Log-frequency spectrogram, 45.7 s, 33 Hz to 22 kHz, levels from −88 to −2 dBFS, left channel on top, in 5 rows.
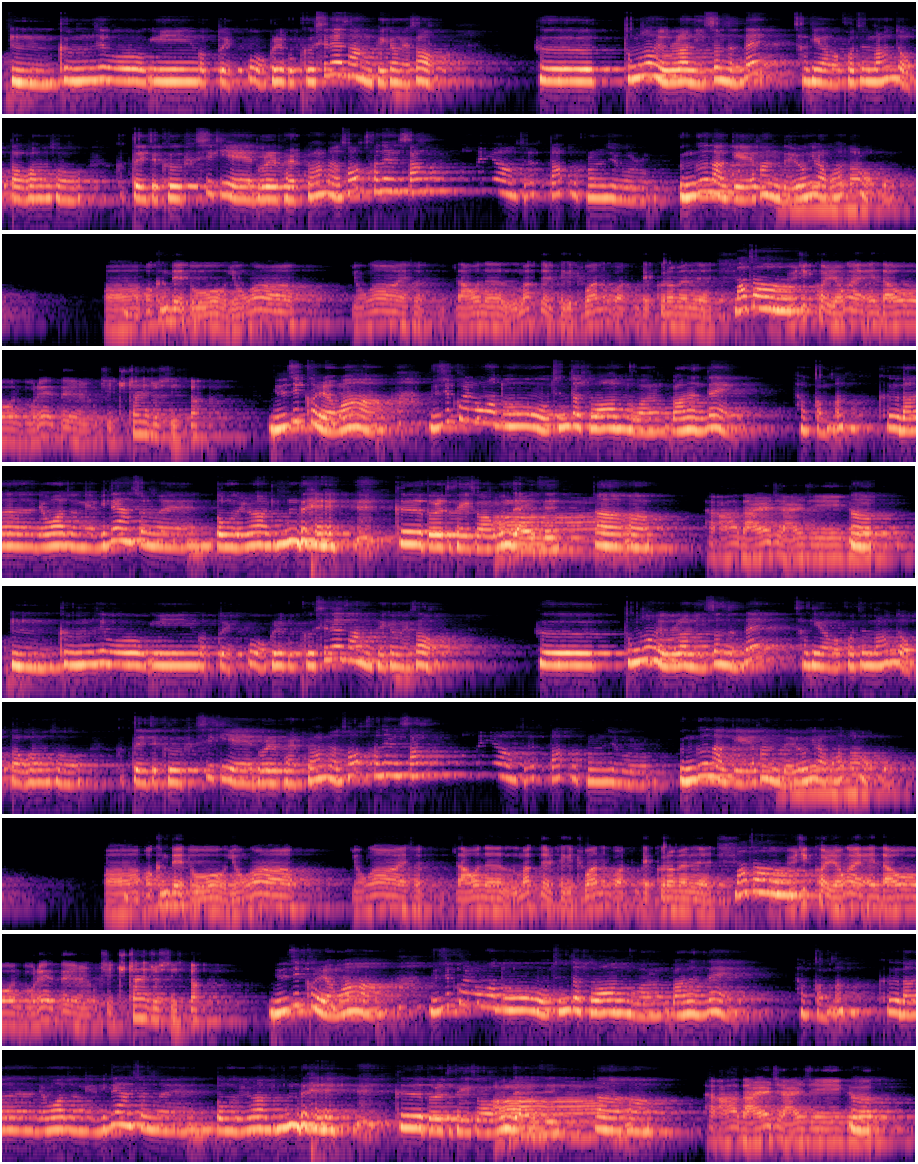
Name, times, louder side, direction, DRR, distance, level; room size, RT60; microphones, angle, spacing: voice 1, 0.1-4.4 5.3-6.0 6.2-7.7 7.9-9.9 10.5-13.6 14.0-18.1 19.5-19.6 25.6-26.3 30.1-34.8 35.4-36.0 36.3-42.1 42.5-43.1 45.0-45.2, left 1 dB, 60° left, 4 dB, 1.8 m, -19 dB
voice 2, 16.9-17.7 19.3-21.2 21.8-25.6 25.9-29.4 41.5-42.7 43.6-45.2, right 2 dB, 35° right, 2 dB, 2.4 m, -26 dB
30.0 x 21.0 x 8.6 m, 1.3 s
head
